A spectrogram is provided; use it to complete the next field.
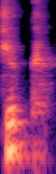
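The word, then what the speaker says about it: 竹: It means bamboo, and it's pronounced juk.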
